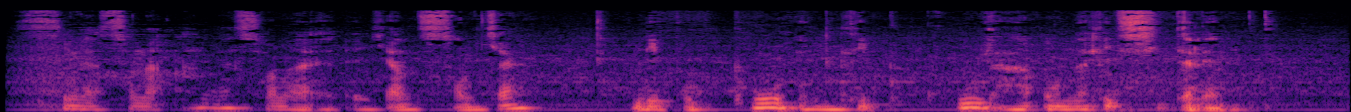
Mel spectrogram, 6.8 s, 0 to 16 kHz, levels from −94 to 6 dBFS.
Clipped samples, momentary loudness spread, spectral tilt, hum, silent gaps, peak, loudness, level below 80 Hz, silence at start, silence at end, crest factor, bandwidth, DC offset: under 0.1%; 14 LU; -4.5 dB/octave; none; none; -12 dBFS; -31 LUFS; -40 dBFS; 0.1 s; 0.35 s; 20 dB; 11.5 kHz; under 0.1%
